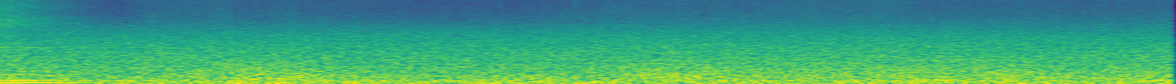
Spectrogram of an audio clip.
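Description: Steady rush of ocean surf and wind, an even wash of noise with no distinct events. A low musical tone dies away within the first second.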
